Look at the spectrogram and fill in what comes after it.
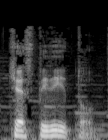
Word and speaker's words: Chespirito: De allí empezó a decirse que era como Shakespeareito, que se pronuncia Chespirito.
